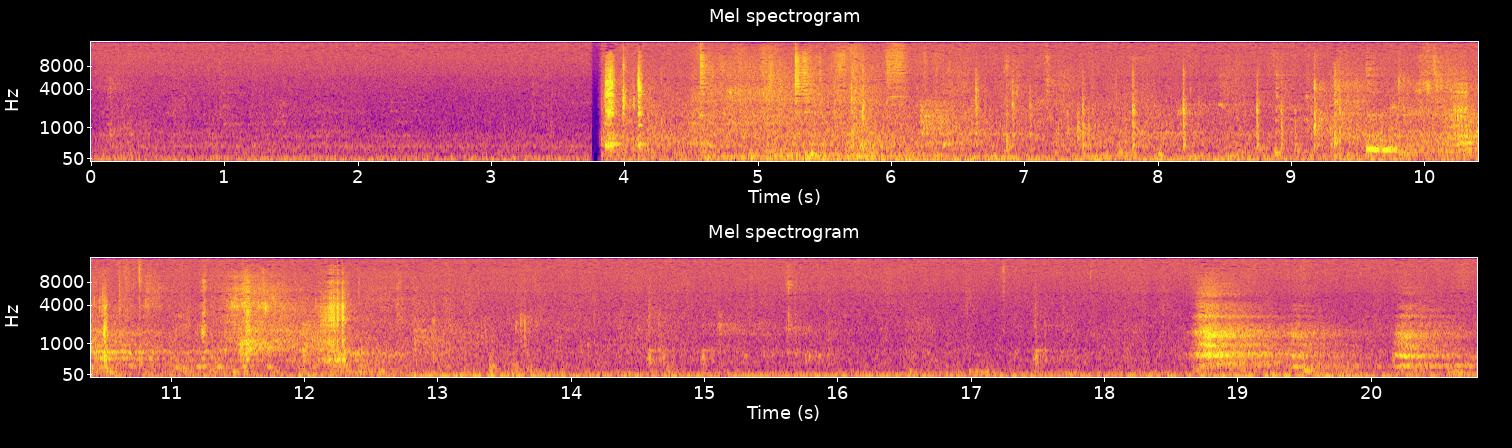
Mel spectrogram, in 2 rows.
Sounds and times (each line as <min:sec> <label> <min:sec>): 0:18.6 clear throat 0:20.8
0:18.7 coughing 0:20.8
